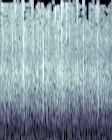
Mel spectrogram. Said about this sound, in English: Yeah, awesome. You can clap for that. That's awesome.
